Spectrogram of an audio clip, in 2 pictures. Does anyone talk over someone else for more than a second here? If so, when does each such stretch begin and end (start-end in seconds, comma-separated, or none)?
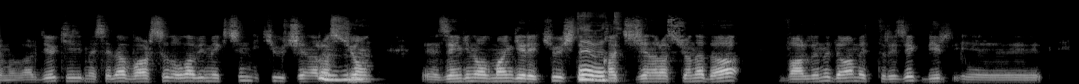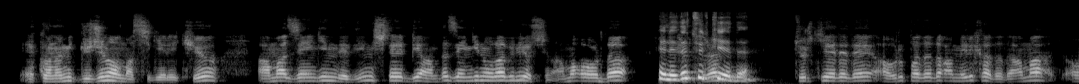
none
